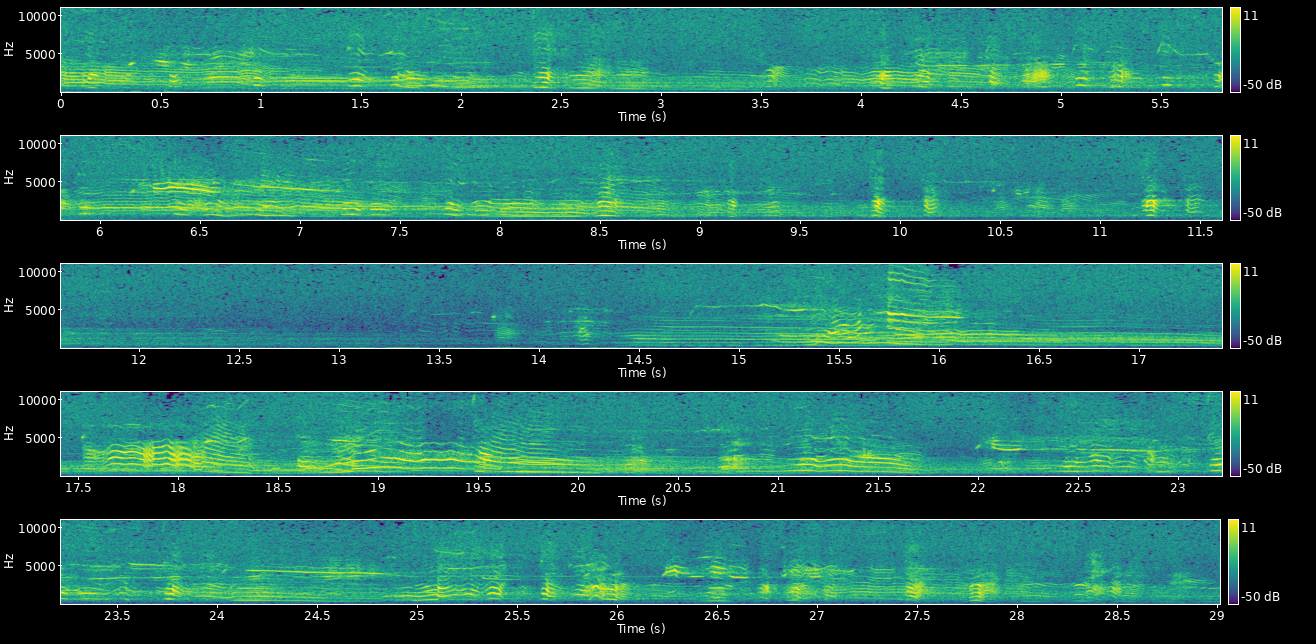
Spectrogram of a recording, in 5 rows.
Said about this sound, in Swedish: Vargar. Sammanlagt ett 10-tal individer ungefär i någon sorts samspråk.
